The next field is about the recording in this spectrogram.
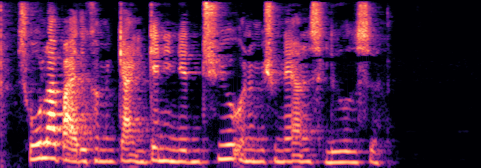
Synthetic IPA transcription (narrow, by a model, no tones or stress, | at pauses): sɡ̥o̝ːləɑ̈ːb̥ɑ̈ɪ̰d̥ð̩ˠkʰɒ̽m̰enɡ̥ɑ̈ŋ̰iɡ̥en̰ine̝d̥n̩t͡sʰyːʊəʔɔ̽n̰ɐmiɕo̝nɛ̰ːɐnəsle̝ːð̞ˠl̩sə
